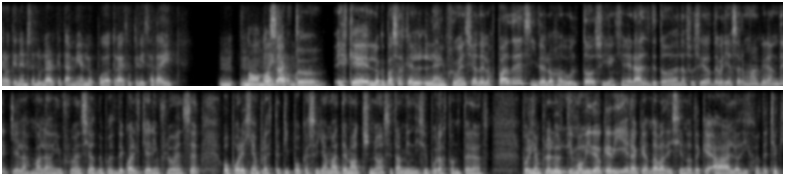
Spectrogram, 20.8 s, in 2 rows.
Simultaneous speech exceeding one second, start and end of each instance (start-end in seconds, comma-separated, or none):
none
